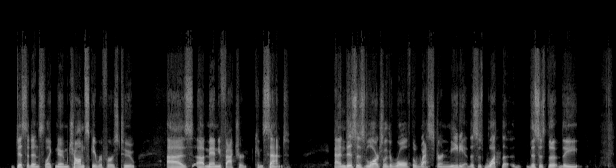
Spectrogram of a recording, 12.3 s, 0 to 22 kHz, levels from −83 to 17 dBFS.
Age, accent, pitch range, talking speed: 50-69, American, 125-165 Hz, 135 wpm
